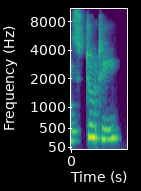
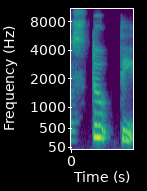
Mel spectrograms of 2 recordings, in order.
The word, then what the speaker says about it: Stuti: They would call me Stuti or Studi instead of Stuti. It's a softer the, not the harder the.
